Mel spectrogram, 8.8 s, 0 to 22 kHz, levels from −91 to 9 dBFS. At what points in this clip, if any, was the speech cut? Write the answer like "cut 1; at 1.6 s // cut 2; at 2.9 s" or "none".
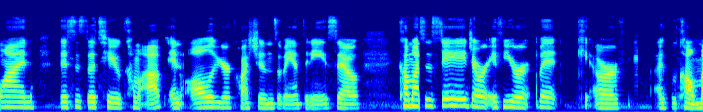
cut 1; at 1.2 s // cut 2; at 2.3 s // cut 3; at 5.2 s // cut 4; at 6.7 s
